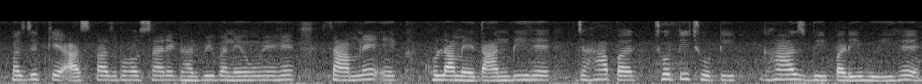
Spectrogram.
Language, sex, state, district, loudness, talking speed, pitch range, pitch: Hindi, female, Bihar, Sitamarhi, -17 LUFS, 155 wpm, 195-210 Hz, 200 Hz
